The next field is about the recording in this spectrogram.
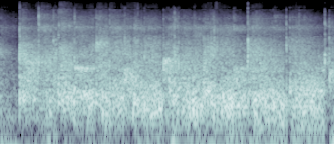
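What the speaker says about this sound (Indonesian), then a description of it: "Kasih aplaus dulu untuk Maryama." Classroom applause from a group of students, a dense burst of clapping that starts abruptly and continues steadily and loudly throughout, close by with no talk.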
